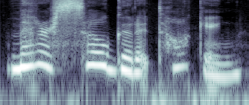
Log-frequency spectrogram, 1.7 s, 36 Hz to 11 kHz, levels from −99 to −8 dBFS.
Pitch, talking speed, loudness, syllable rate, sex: 260 Hz, 215 wpm, -16 LUFS, 5.1 syllables/s, female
